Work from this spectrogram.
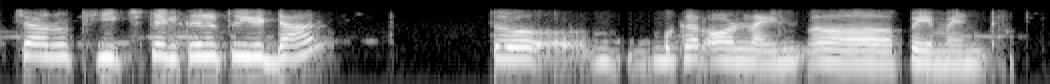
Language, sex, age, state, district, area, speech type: Kashmiri, female, 18-30, Jammu and Kashmir, Srinagar, urban, conversation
